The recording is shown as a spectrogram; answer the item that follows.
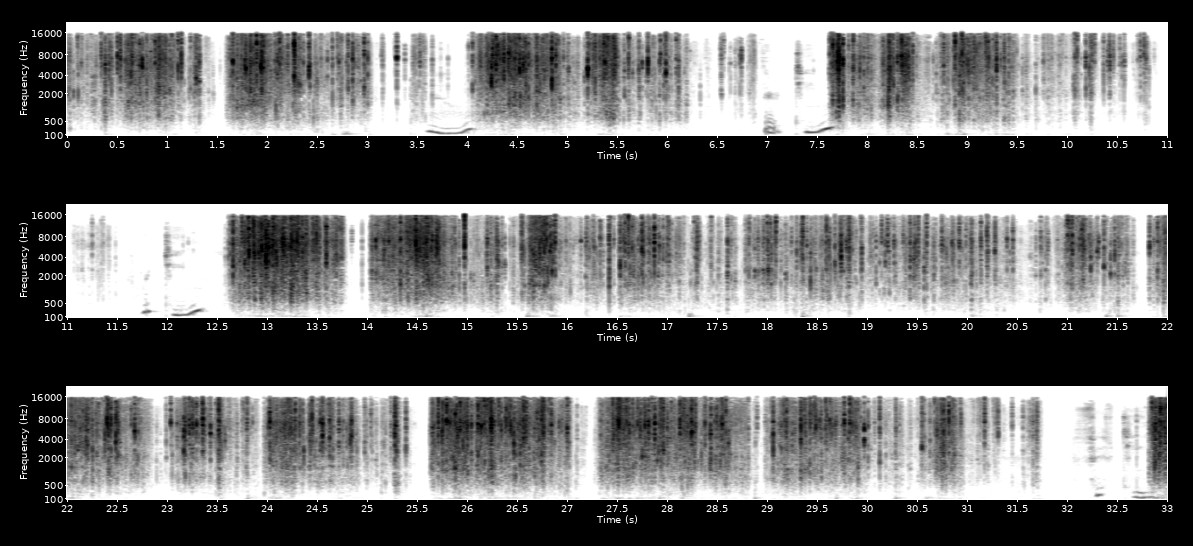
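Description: Crinkly plastic wrappers of fun-size chocolate candies crinkling as hands shuffle and sort through a pile of them, in bursts of a second or two with short pauses between.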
